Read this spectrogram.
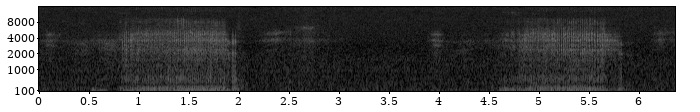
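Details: Two long, rattling snoring breaths in about six seconds with quiet pauses between, from a sleeping English Bulldog, a short-nosed breed; snoring.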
